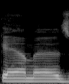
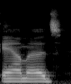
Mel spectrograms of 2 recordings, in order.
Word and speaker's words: amide: Sometimes you get little differences in pronunciations with these. So if you hear somebody call it an amide, that's the same thing. Amide, amide. It's like tomato and tomato, and there isn't really one right way to pronounce it.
